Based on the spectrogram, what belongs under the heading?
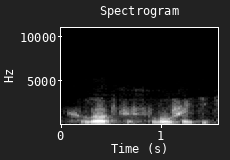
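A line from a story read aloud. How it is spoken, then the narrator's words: Quiet call. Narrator (Russian): тихо подозвал Насоська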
